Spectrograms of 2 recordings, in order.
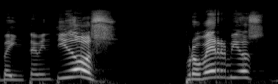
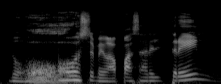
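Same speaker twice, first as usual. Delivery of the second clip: softer, lower, a touch of mock worry; worried sister; 7 semitones lower, 8 dB quieter than usual. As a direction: mutter it like a fretful sister. Sister fears missing her chance.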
